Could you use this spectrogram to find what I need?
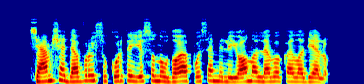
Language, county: Lithuanian, Vilnius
